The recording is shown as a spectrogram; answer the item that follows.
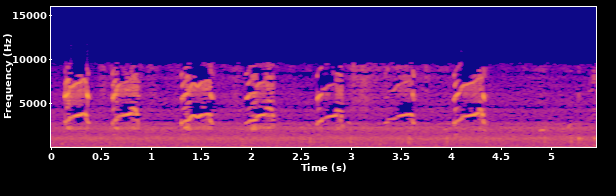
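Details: Osprey chick on the Loch Arkaig nest, 9 July 2022, calling as breakfast arrives and it tries a quick nibble; seven short, sharp, high chirping bursts spaced roughly every 0.7 seconds, faint against a steady soft hiss.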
